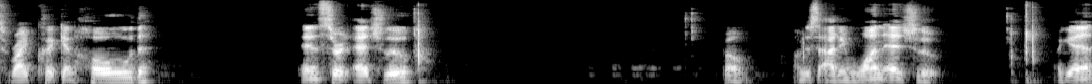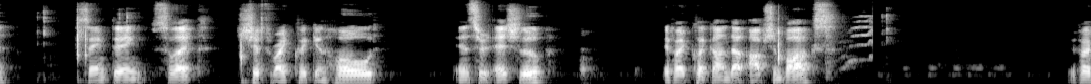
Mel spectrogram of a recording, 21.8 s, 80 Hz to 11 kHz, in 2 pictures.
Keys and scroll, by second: 10.2 z, 11.6 w.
